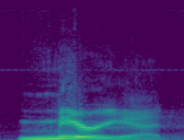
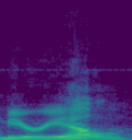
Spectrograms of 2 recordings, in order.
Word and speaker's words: myriad: not going to be hard for you to pronounce but it's this one myriad say that myriad myriad it's not muriel it's miriad myriad is a lot myriad is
